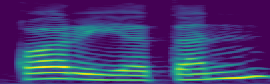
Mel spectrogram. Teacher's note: قریتن پرا سکون دی، لیکن د دې نه مخکې قاف دی، په هغې فتحه ده، نو دا را به غټه ویلی کیږي. د تا نه پس حمزه دی، دلته کې به اظهار کو.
